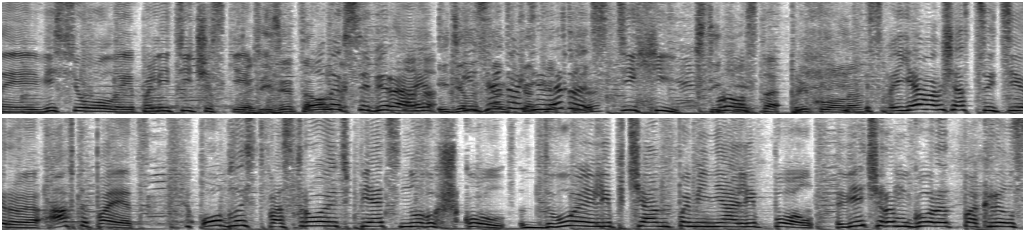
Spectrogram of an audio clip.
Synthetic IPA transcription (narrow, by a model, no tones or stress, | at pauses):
ɨjəvʲɪsʲo̞lˠɨjəpəlʲɪtʲit͡ɕɪskʲɪjəɪzɛt̪əonɨxsəbʲɪɾajɪt̪ɪelɪzɛəvəɪzɛt̪əvəsʲtʲɪxʲistʲpɾost̪əpɾʲɪkolʲnəsjavamɕast̪sɨtʲiɾʊjʊʔɐft̪əpɐɛt̪ | o̞blˠəsʲtʲpɐst̪ɾo̞jɪt̪pʲætʲno̞vɨxʂko̞lˠd̪vo̞jəlʲɪpt͡ɕanpəmʲɪnʲælʲɪpo̞lˠvʲet͡ɕɪɾəmɡo̞ɾət̪̚pɐkɾɨlˠs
